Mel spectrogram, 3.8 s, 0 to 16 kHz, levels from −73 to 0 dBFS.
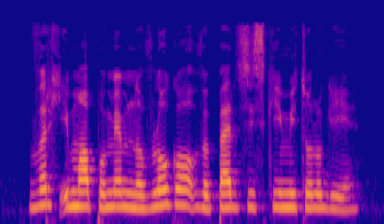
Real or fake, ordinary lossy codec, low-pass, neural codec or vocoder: real; MP3, 48 kbps; 14.4 kHz; none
